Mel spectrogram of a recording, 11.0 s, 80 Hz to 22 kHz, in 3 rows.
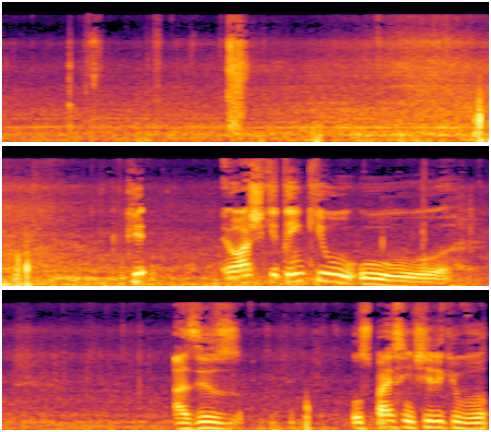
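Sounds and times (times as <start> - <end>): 
car passing by: 0.3 - 6.1
speech: 4.7 - 7.2, 8.6 - 9.2, 10.0 - 10.9.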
